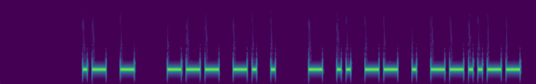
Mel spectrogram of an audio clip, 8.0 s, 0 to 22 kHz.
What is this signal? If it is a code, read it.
Morse code, heard as a keyed tone, about 17 wpm, 700 Hz. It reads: AT ONE TIME,
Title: Sentences from Top 1000 Words - Review Part 1 - 17wpm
